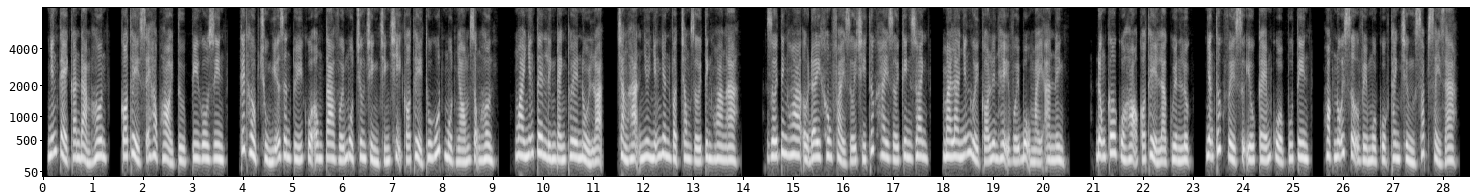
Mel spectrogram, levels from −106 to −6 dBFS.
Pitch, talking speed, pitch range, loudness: 215 Hz, 225 wpm, 195-245 Hz, -21 LUFS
